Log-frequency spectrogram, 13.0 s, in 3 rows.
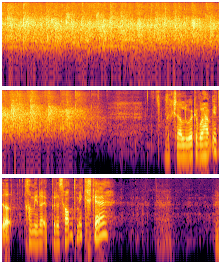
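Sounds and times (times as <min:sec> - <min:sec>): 
audience clapping: 0:00.0 - 0:06.5
speech: 0:07.8 - 0:10.9.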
